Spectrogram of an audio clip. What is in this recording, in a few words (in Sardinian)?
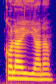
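"colaiant", female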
